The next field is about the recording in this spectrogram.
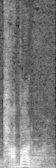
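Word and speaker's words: דָּבָר: 예수님은 어디까지나 아람어 히브리어를 썼는데 그 히브리어의 말씀이라는 발음이 다바르입니다. 다바르.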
